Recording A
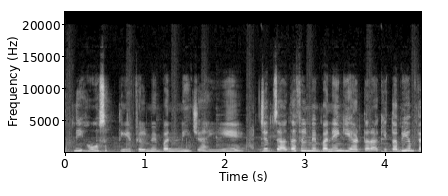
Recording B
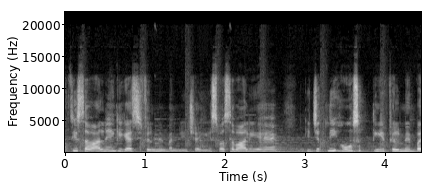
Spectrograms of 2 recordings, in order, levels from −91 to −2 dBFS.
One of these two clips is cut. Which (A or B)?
A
